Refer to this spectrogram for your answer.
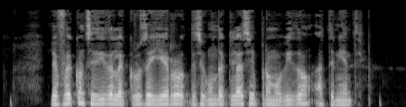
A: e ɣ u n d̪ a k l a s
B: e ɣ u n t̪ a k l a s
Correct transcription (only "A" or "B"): A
